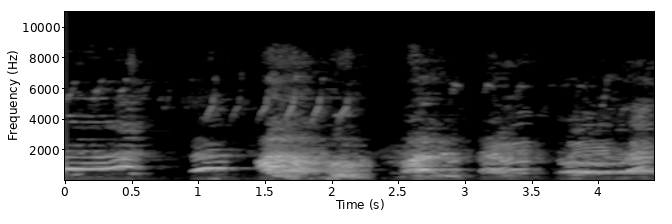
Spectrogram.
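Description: A man's voice calling out drill commands in drawn-out, sing-song tones: a long held call that ends about half a second in, then a string of short calls roughly every half second, in step with the march.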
